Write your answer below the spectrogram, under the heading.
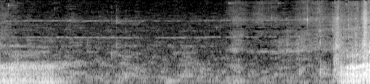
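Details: During a pitbull mix and husky tug of war with a shoe, a rough growl fades out, the room falls quiet with low rustling, and then a loud growl bursts in at the end.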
